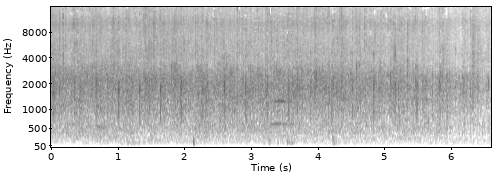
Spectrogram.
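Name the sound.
audience clapping hands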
